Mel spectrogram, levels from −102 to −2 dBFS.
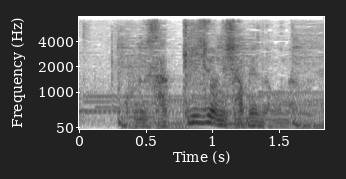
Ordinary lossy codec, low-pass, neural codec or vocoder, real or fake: none; 7.2 kHz; vocoder, 44.1 kHz, 128 mel bands every 256 samples, BigVGAN v2; fake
